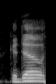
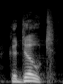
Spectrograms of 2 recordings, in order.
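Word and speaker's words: Gadot: get all these people gdau sorry it's always hard to say her name right it's G GDOT right got to pronounce that t um get them on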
